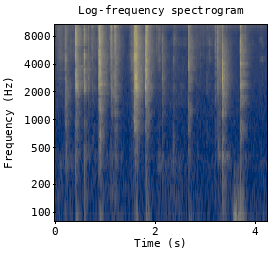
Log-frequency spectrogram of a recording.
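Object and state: Frozen chocolate bar being shaved.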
